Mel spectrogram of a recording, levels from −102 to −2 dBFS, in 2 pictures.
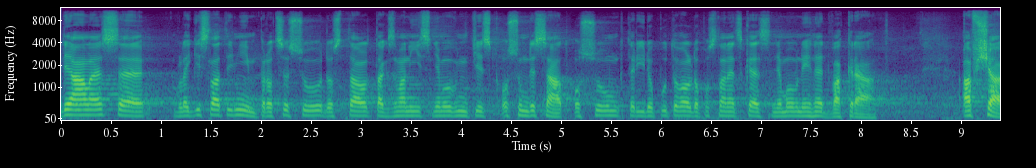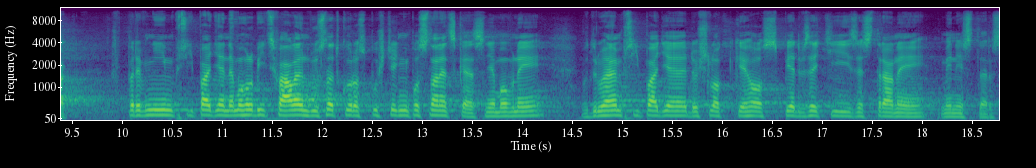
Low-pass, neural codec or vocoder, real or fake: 10.8 kHz; none; real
